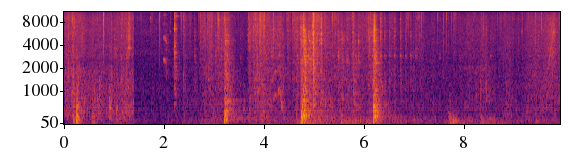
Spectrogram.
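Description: A wood fire crackles in a stove.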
